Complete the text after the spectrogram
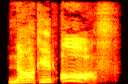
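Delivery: slow, high commanding shout. Acted. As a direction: bark it from the doorway.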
